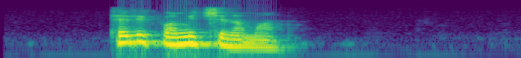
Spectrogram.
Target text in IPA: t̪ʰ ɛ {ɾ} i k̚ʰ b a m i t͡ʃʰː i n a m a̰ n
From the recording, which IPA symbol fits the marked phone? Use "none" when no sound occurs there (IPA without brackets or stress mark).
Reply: l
